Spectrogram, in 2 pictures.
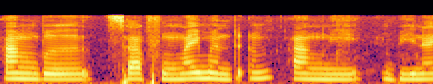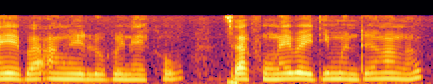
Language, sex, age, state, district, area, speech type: Bodo, female, 30-45, Assam, Baksa, rural, spontaneous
